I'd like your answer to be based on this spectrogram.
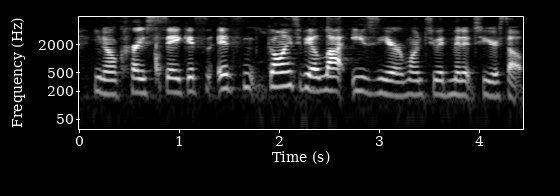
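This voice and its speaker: At a fairly quick pace, a woman with a medium pitch speaks with ordinary pitch variation. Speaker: tarot reader. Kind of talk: tarot reading video. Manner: casual, filler-heavy with many 'um' and 'you know'; stumbling over words.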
